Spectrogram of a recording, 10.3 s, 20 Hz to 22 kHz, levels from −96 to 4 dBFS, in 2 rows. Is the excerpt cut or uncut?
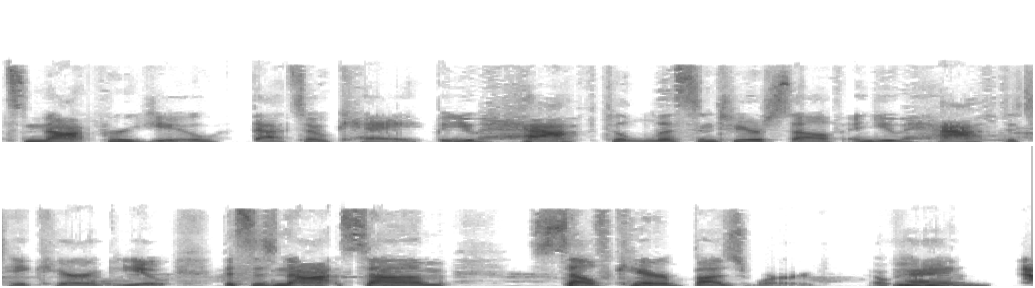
uncut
